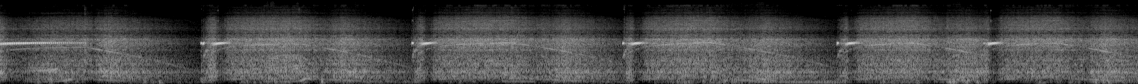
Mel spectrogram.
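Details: Philips blender after repair, fault traced to a loose, burnt plug connection; tested on speed 1: the motor whirs up in short runs about every two seconds, each a smooth high whine winding down evenly, running normally.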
